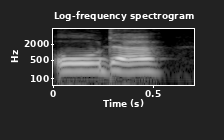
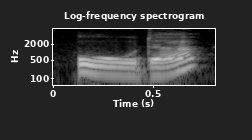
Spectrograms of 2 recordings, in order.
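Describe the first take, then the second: First: Loud, insistent questioning tag; bellowed, angry challenge; roared demand. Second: Scornful question, swooping up at the end; jeering, sharply rising echo; mocking echo. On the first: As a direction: hurl the question as a threat. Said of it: "brüllte Bischof Bonner mit Löwenstimme". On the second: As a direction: throw the question back in derision. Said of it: "echote der Bartlett Green höhnisch". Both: A narrator's reading.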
